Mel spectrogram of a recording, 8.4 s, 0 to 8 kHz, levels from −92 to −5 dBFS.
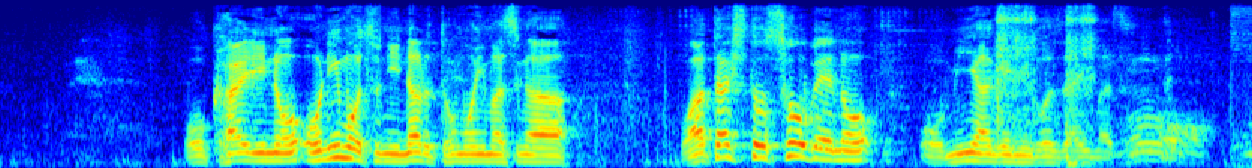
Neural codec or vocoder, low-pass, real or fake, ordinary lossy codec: none; 7.2 kHz; real; none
